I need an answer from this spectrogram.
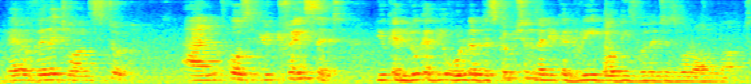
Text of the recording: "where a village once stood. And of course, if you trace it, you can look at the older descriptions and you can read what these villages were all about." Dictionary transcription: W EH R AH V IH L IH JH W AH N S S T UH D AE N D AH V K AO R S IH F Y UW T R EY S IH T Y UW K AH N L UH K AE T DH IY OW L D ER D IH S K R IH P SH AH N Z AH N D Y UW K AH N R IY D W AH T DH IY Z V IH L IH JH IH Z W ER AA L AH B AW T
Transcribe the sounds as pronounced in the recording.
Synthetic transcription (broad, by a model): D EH R AH V IH L IH JH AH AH N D S T UH D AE N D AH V K AO R S IH F Y UW T R EY S IH T Y UW K AH N L UH K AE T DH IY OW L D ER D IH S K R IH P SH AH N Z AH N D Y UW K AH N R IY D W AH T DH IY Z V IH L IH JH IH Z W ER AA L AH B AW T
